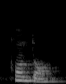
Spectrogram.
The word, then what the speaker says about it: content: So in that case, you will not add the E, last O, and then you will not pronounce T. So it will be je suis content.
